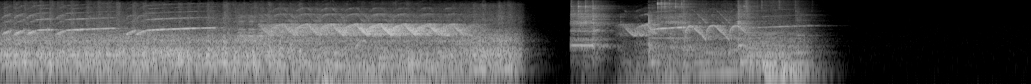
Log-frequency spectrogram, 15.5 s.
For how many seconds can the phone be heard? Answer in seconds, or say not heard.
3 s.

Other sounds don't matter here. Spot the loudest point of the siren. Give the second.
6 s.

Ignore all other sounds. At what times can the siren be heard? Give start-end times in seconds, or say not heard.
0.0-7.3, 9.2-12.2.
